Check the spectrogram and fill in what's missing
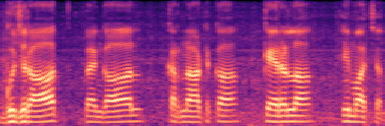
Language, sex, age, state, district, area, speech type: Punjabi, male, 45-60, Punjab, Mansa, urban, spontaneous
